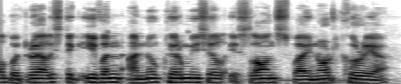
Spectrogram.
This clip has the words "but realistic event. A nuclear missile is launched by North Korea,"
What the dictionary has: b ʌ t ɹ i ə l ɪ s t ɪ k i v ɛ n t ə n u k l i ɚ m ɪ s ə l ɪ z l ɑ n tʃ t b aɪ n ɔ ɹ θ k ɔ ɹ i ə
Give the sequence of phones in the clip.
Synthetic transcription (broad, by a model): b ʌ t ɹ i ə l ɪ s t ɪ k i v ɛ n ə n u k l i ɚ m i s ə l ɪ s l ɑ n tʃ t b aɪ n ɔ ɹ t k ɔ ɹ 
